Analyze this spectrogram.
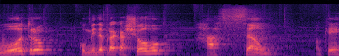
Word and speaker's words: ração: E o outro, comida para cachorro, ração, ok? Ração, sa, z, sa. O primeiro, ok? Uma abelha, ok? Zão, razão. E o outro, ração.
